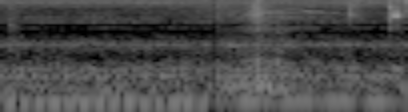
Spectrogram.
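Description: Liquid pours from a bottle into a bowl.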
